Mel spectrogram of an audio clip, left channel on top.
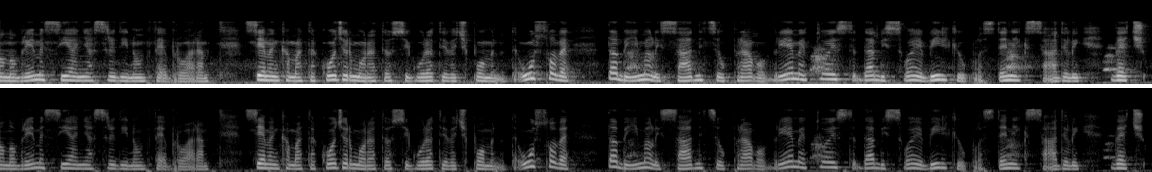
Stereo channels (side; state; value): right; quieter; 9.9 dB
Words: vrijeme sijanja sredinom februara. Sjemenkama također morate osigurati već pomenute uslove da bi imali sadnice u pravo vrijeme, to jest da bi svoje biljke u plastenik sadili već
